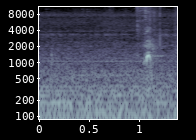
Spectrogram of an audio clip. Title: Rooster 1 of 2 Cough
